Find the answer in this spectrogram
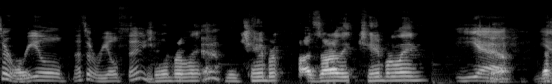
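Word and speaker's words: Azaria Chamberlain: a famously associated with a 1980 death of Arazari Chambolian in Australia. So yeah, that's a real thing. Chamberlain, Yeah. Azarly Chamberlain.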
